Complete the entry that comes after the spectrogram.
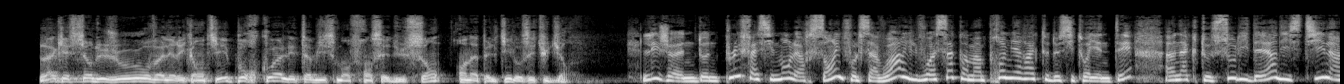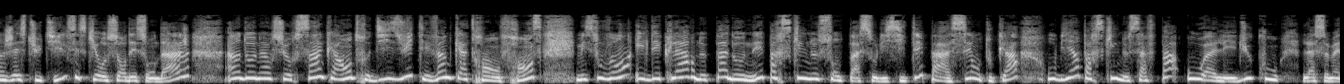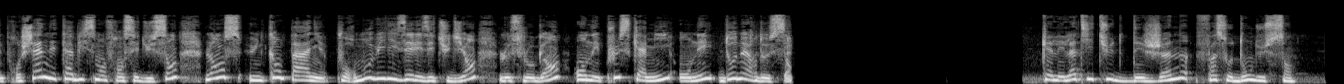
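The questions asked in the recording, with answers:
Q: Quelle est l'attitude des jeunes face au don du sang ?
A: Ils donnent plus facilement leur sang et le voient comme un acte citoyen et solidaire, mais ils disent ne pas être assez sollicités.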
